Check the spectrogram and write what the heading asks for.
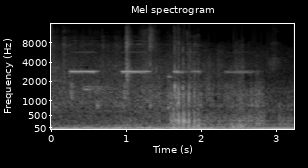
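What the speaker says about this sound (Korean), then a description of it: "좋은 버스네. 정확히 7시 50분에 출발." A bus pulls away on a scheduled departure in Hualien, Taiwan, with repeated high beeps over a heavy engine rumble and a hiss of air brakes.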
